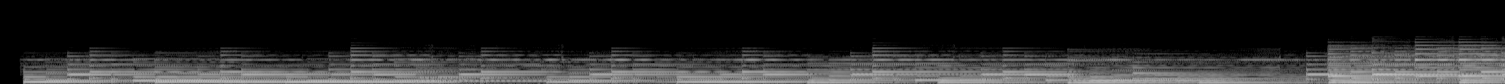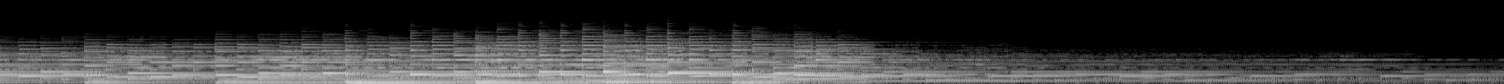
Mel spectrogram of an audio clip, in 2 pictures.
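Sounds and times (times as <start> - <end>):
short mood piano rhythm: 0.2 - 30.0.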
